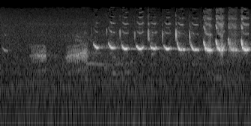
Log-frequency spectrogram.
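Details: Indian myna opening with two rasping notes, then a fast, steady series of a dozen bright, clipped chirps repeated several times a second, growing louder toward the end.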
